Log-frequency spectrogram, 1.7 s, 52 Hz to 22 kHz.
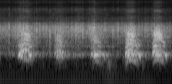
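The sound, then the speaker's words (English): A hunter's eight fierce hounds bark in a quick, uneven series of sharp, mid-pitched yelps, about five or six barks overlapping at a fairly loud level, with no talking. “Just then a hunter came along with 8 fierce hounds.”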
